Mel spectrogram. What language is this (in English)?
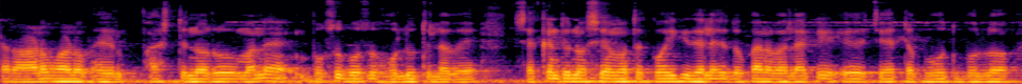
Odia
